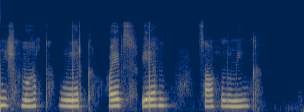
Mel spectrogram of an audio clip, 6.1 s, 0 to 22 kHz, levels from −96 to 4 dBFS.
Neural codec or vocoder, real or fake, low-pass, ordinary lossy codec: codec, 24 kHz, 0.9 kbps, WavTokenizer, medium speech release version 2; fake; 9.9 kHz; Opus, 16 kbps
